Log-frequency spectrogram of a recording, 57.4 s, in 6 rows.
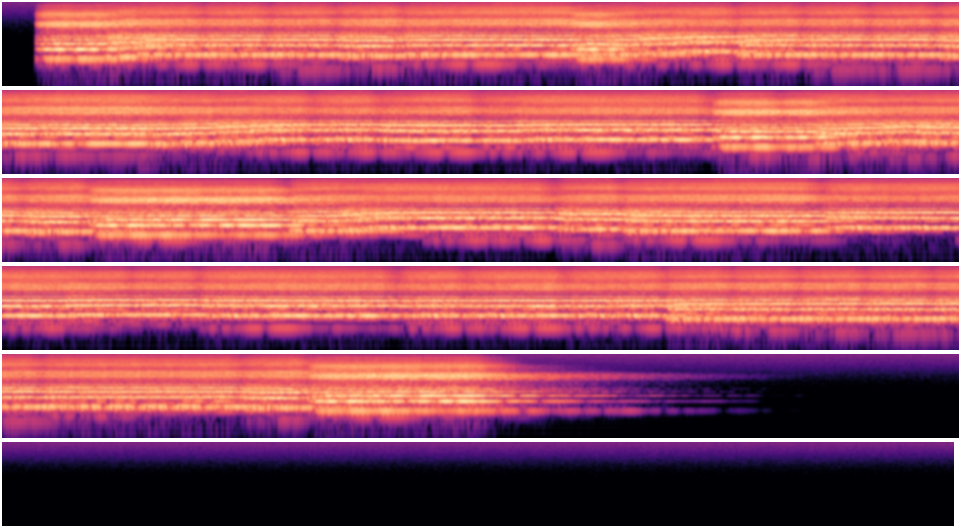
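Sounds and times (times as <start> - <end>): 
alto voice singing practice music: 0.4 - 44.1.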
